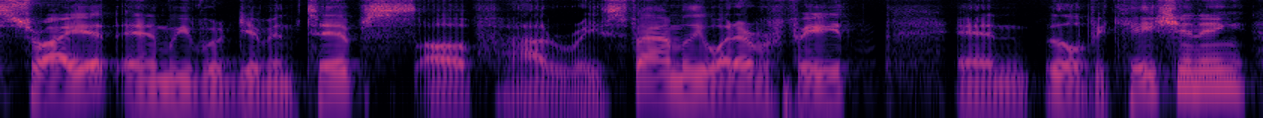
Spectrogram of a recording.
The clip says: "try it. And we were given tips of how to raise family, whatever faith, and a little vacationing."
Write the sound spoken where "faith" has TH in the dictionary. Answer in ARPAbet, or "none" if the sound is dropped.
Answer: TH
